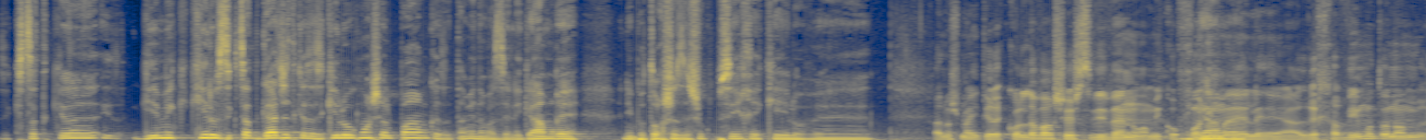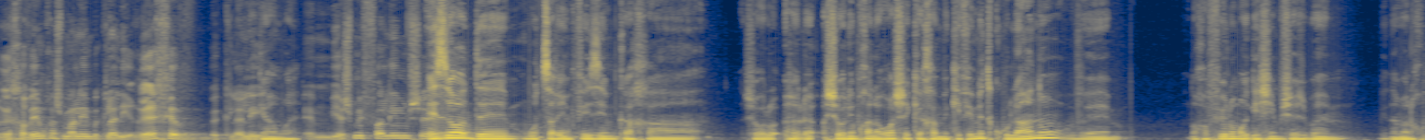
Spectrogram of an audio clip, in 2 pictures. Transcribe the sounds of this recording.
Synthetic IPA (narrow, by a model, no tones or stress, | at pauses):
zekt͡sat̪kɡimikiiːluzekt͡sat̪ɡad͡ʒet̪kazezekiːlukmoʃealpaːmkazeat̪aːvinavalzele̞ɡamʁe̞ | anibatuaχʃezeʃukpsiχikiiluve̞ | anaʃmait̪iʁeko̞ld̪avaʁʃejeʃsvive̞nuamikʁo̞lfeoɡniamaele̞a̰ʁeχavimot̪o̞nomiʁeχavimχaʃmalimbeklaliʁeχevbeklaliɡamʁeḛmjeʃmifalimʃeezeod̪emut͡saʁimfiziːmkaχa | ʃeʃeolimχanlaʁo̞ʃekaχamekifimet̪kʰulanuve̞ | noχafiulomaʁɡiʃimʃejeʃbae̞m | binamalχu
